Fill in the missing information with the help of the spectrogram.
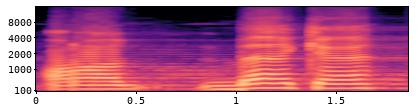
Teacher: Huruf ba kita tahan dan tekan karena terdapat tanda tasydid di atasnya.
